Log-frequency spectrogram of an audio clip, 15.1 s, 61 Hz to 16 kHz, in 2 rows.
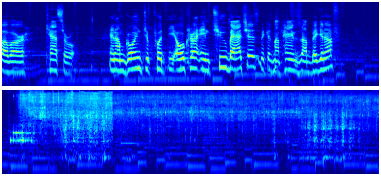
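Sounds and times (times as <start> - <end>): food sizzling in hot oil: 7.7 - 15.0.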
